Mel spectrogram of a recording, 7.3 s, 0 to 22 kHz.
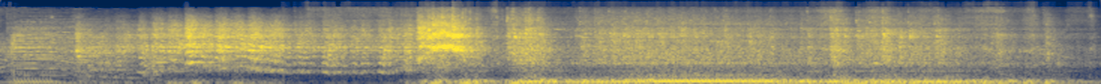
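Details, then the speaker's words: Pontiac T-37 junkyard car, fed gas from a jug via mechanical fuel pump: steady starter cranking around four beats a second, never fires; crank no start from failed mechanical fuel pump. "But right now, we're going to crank it and see if we can get our mechanical fuel pump to suck gas out of our jug into our fuel filter cranker."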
